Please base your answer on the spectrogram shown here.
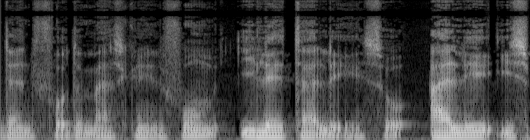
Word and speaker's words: est allé: You've got this little liaison between the two. Il est allé.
